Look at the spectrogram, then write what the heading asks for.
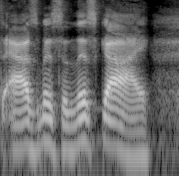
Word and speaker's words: Abmas: Max Asmus is the man. He gets it done for him. It's spelled ABMUS or ABMAS, Abmes, but it's pronounced Asmus.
